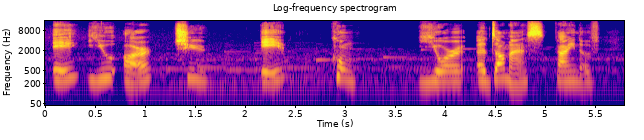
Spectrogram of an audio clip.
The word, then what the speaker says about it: con: The very rude version of "you're an idiot" or "you're a dumbass" is con. Tu es, you are, tu es con.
